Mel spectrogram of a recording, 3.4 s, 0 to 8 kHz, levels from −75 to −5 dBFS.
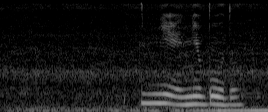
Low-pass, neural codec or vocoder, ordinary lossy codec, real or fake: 7.2 kHz; codec, 44.1 kHz, 7.8 kbps, DAC; none; fake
